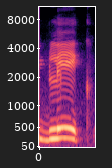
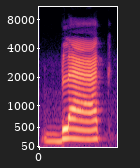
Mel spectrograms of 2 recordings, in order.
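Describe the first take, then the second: First: The vowel is a closer 'e' as in bed. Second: The vowel is an open 'a' as in cat. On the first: The speaker calls it wrong. "एक sound नहीं" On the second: The speaker calls it right. "ऐक sound इसका निकालना है"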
